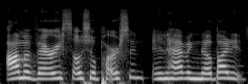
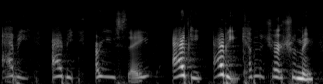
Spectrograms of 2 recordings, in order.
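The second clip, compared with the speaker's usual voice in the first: higher-pitched mock of a pestering friend; sing-song nag, pitched up, lightly mimicked; mocking nagging friend; 4 semitones higher, 6 dB quieter than usual. Friend pestering Abby to come to church, mimicked higher and nagging.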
